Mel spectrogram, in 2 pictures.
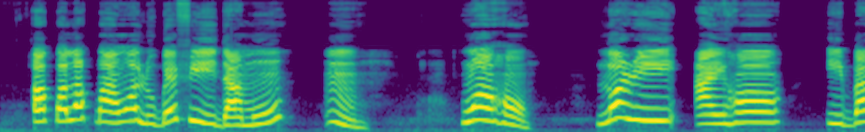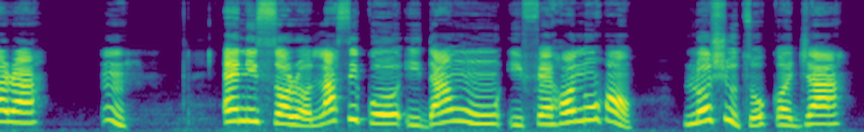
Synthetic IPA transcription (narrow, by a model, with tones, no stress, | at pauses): ɔ˧k͡pɔ˧lɔ˦k͡pɔ̃˧a˨w̃ɔ̃˧o˨lu˨ɡ͡be˨˦fi˦i˨da˨mũ˨˦˨ | w̃ɔ̃˦˧˨ɦɔ̃˨ | lo˦ɾi˦ | a˨ĩ˨ɦɔ̃˧ | i˨ba˦ɾa˧˦˨ | ɛ˧nĩ˧sɔ˨ɾɔ˨la˨˦si˦˨ko˧i˨da˨˦w̃ũ˦i˨fɛ˨ɦɔ˦nũ˦hɔ̃˦˨ | lo˦ʃu˦˨to˨˦kɔ˧d͡ʒa˦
